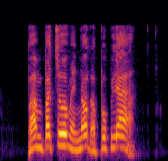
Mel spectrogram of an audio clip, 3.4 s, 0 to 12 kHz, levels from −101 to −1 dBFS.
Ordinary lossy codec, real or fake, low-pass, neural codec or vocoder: AAC, 48 kbps; fake; 7.2 kHz; codec, 16 kHz, 16 kbps, FunCodec, trained on LibriTTS, 50 frames a second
